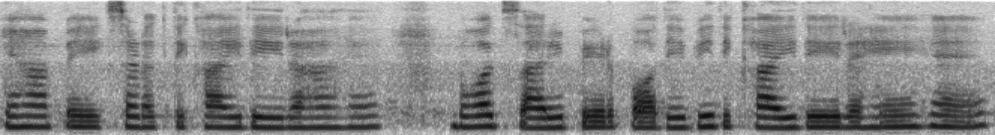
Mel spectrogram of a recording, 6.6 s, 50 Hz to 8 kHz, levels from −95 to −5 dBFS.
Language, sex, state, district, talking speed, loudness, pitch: Hindi, female, Uttar Pradesh, Lalitpur, 155 wpm, -17 LUFS, 220 Hz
